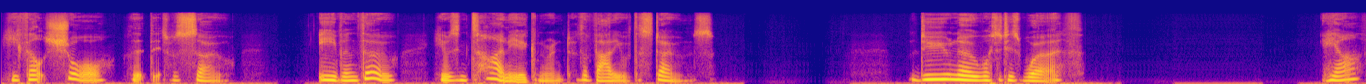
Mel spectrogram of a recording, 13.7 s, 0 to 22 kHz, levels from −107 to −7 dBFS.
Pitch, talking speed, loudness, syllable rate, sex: 195 Hz, 125 wpm, -19 LUFS, 4.6 syllables/s, female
